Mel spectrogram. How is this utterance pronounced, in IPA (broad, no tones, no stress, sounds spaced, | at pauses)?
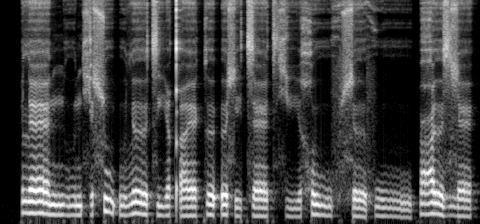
l æː n ɲ uː n ç ə ɬ u ʔ u l əː t͡s iː qʼ æː k ə ʔ ə ɬ i t͡s æː t͡s ç iː χ uː f ɬ əː f w uː | ʕ əː z ɮ æ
